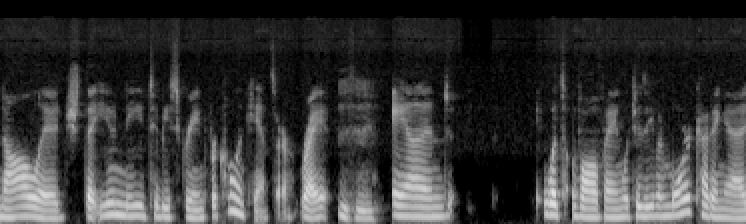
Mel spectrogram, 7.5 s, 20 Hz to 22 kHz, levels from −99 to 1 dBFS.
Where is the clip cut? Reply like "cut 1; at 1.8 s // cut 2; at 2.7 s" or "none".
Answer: cut 1; at 5.7 s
